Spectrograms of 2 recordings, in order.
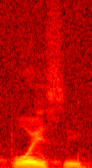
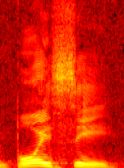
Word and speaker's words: Boise: But I was informed by my friends from this place that the correct way to say it is with a s sound, not a z sound.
